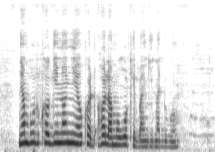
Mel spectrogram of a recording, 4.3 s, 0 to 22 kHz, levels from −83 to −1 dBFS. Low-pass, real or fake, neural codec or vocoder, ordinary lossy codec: 19.8 kHz; fake; codec, 44.1 kHz, 7.8 kbps, Pupu-Codec; none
